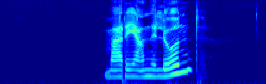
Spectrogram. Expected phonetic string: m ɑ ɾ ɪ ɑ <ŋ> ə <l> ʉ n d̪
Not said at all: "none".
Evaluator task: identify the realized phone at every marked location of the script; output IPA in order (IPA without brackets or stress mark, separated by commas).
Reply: n, l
